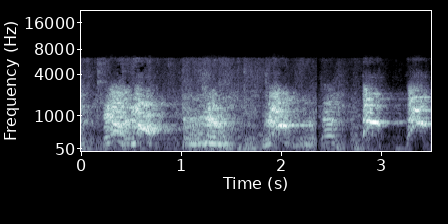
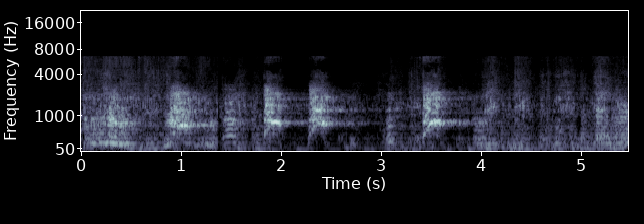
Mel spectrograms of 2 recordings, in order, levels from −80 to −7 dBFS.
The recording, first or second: first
